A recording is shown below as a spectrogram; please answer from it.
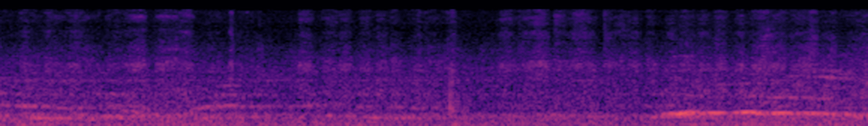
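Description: Pencil writing on a textbook's paper page, faint scratching as a short phrase is written in the margin.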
